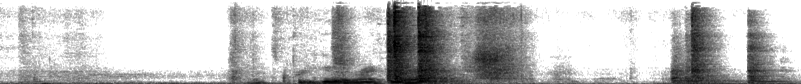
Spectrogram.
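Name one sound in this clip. A metal wrench clanks on a metal table.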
